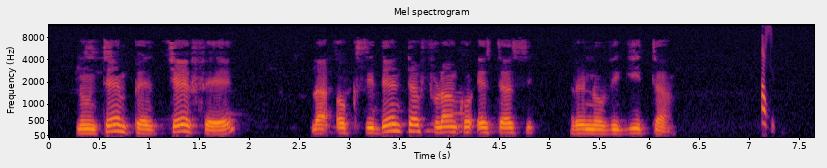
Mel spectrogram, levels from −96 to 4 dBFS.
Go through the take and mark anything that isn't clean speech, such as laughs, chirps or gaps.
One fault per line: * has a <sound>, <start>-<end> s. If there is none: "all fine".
* has a chirp, 7.1-7.3 s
